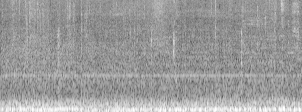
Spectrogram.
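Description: Car driving along a road in Baja Mexico, a steady loud rumble of engine and tyres with constant road noise throughout, no talking over it.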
